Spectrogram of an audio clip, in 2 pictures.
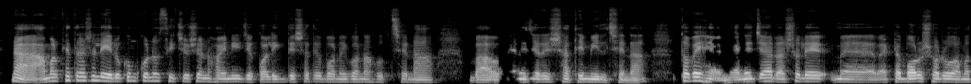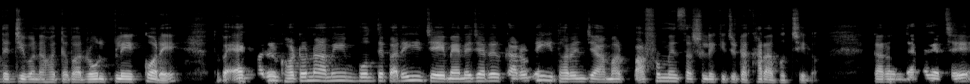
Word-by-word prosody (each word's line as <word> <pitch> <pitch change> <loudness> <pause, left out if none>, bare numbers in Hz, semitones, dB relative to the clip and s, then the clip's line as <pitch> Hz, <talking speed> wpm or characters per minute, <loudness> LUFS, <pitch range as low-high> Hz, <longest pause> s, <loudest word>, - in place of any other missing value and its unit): না, - - +6 0.2
আমার 160 - +2
ক্ষেত্রে 190 -1 +1
আসলে 185 -1 +1
এরকম 150 +3 -1
কোন 170 0 +1 0.2
সিচুয়েশন 145 0 -2
হয়নি 130 0 +1
যে - - +2
কলিগদের 125 +2 -1
সাথে 135 0 -4
বনিবনা 125 0 -2
হচ্ছে 125 - -9
না - - -1 0.6
বা - - 0 0.3
ম্যানেজারের 130 -1 0
সাথে 130 +1 -1
মিলছে 120 -3 0
না। 100 - 0 0.5
তবে 170 +1 +6
হ্যাঁ, 135 -8 +1
ম্যানেজার 135 +7 +3
আসলে 150 +4 0 0.3
ম্যা 125 -1 +1 0.4
একটা - - +1
বড়সড় 135 -1 +4 0.2
আমাদের 125 0 -1
জীবনে 125 -3 0
হয়তোবা 115 -1 -3
রোল-প্লে 125 +1 +3 0.2
করে। - - +5 0.5
তবে - - -1
একবারের 155 +4 -1
ঘটনা 170 +6 +2
আমি 175 +2 -2 0.2
বলতে 170 0 +1
পারি 170 - +2 0.2
যে 155 - +4 0.2
ম্যানেজারের 155 +4 +3
কারণেই 150 +7 0
ধরেন 135 0 +2
যে - - +2
আমার 125 +1 0 0.2
পারফরম্যান্স 150 +4 -1
আসলে 125 0 -2
কিছুটা 120 -1 -3
খারাপ - - 0
হচ্ছিল। - - -7 0.7
কারণ 120 -1 0
দেখা 115 +6 -4
গেছে 135 -1 -1
135 Hz, 160 wpm, -22 LUFS, 125-155 Hz, 0.7 s, না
